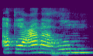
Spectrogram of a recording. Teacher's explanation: আচ্ছা, তারপরে দেখেন আতআমাহুম, মিম সাকিনের পরে মিম মিম আসছে, সাকিন। মিম সাকিনে ইদগাম, গুন্না সহ মিলায় পড়তে হবে।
